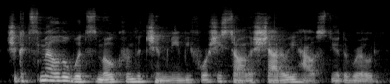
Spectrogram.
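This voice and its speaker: A man narrates a storybook aloud in a fairly low voice. His delivery is expressive, with very animated swings in pitch. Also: quick pace.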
